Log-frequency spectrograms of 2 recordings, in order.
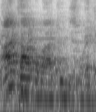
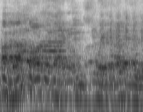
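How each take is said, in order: First: Laughing. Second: Laughing louder. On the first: Laughing defence of [name]. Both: Real, not acted.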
